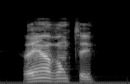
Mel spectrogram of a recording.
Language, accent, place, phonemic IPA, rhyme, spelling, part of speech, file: French, France, Lyon, /ʁe.ɛ̃.vɑ̃.te/, -e, réinventer, verb, LL-Q150 (fra)-réinventer.wav
- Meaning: 1. to reinvent 2. to reinvent oneself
